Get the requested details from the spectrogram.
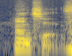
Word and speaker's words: Hentges: Hentges.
